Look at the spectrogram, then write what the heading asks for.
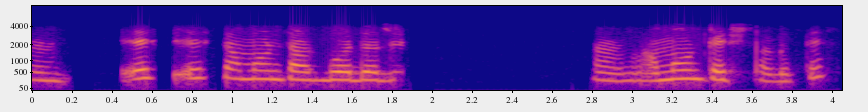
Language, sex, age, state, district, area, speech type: Kannada, female, 18-30, Karnataka, Gadag, urban, conversation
